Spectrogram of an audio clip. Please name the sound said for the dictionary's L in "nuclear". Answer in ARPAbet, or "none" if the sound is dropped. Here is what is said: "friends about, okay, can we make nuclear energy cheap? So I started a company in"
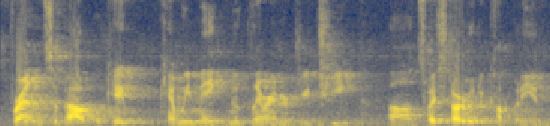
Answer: L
